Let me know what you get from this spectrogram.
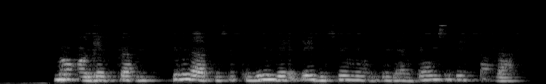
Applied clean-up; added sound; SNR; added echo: neural mask model DeepFilterNet 3.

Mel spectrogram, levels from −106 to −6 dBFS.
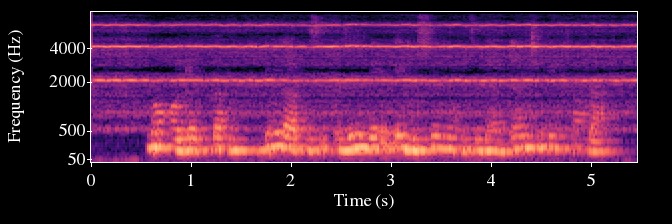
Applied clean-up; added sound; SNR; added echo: none; Bowed string instrument; 5 dB; reverberation time 0.6 s.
